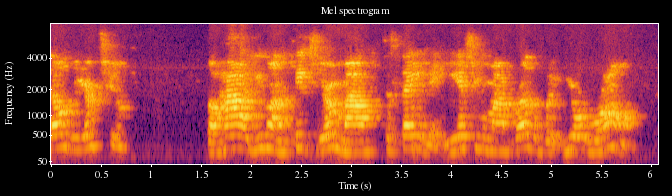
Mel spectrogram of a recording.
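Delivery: normal talking voice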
